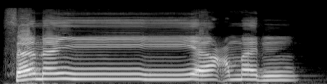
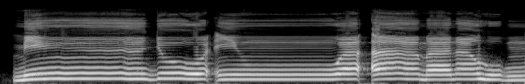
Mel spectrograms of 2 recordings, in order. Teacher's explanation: Adapun perbedaan membacanya ketika kita membaca nun mim tanwin yang berwarna merah, maka ingat yang pertama adalah tidak tergesa-gesa. Kemudian kita baca nun mim tanwin tersebut dengan cara meleburkan kepada huruf yang kita hadapi.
